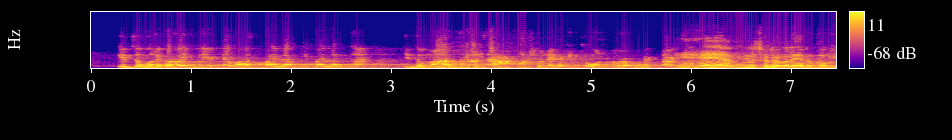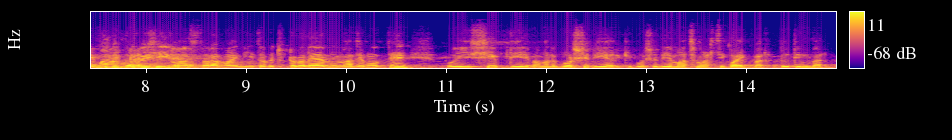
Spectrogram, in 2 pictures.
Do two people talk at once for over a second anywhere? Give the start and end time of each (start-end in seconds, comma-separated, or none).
6.6-8.6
